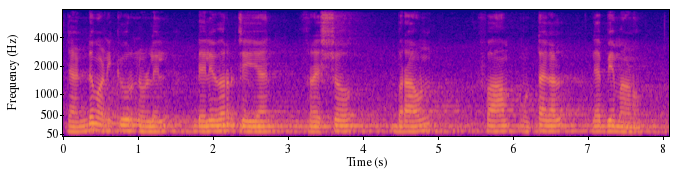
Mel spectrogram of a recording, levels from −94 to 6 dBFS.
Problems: constant background noise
